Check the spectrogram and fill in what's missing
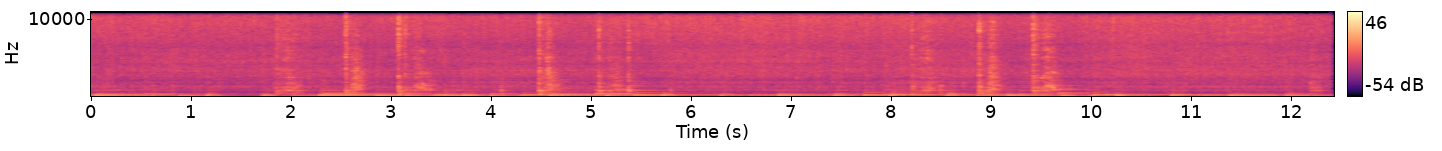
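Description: Spiced bitter gourd curry stir-fried in a pan, a steady sizzle with repeated scraping and clattering of a spatula stirring throughout, close and continuous with no talking.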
